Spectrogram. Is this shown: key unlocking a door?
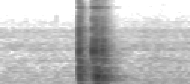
yes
